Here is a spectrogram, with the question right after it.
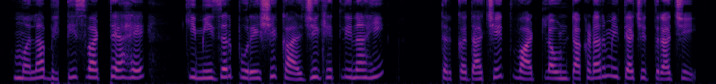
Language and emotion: Marathi, fearful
